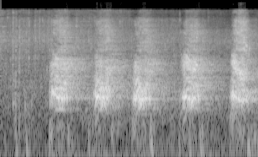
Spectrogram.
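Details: Cali, an Australian cattle dog, barking at river water while playing: five sharp, mid-pitched barks spaced about half a second apart, with faint background murmur between them.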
